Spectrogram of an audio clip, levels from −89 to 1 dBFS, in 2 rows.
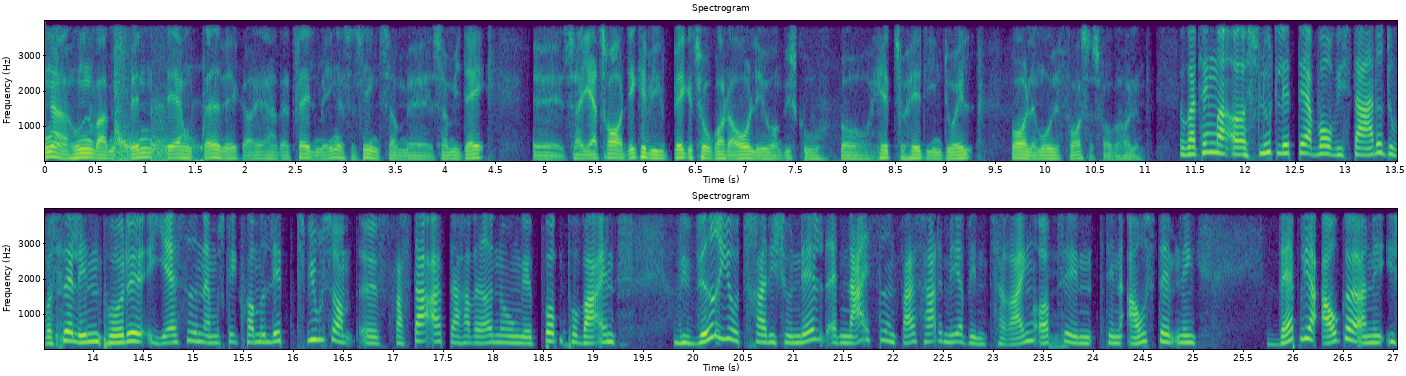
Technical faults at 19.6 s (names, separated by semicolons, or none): sound dropped by the voice detector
